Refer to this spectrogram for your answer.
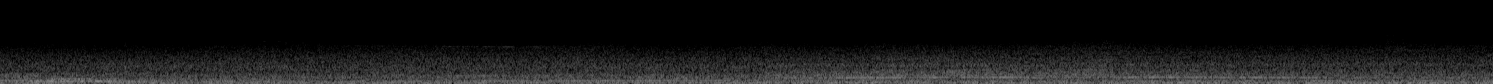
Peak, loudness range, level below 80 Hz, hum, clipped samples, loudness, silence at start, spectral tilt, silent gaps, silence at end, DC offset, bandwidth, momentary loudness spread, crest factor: -28 dBFS; 3 LU; -48 dBFS; none; under 0.1%; -43 LUFS; 0 s; -8.5 dB/octave; none; 0 s; under 0.1%; 16.5 kHz; 4 LU; 14 dB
